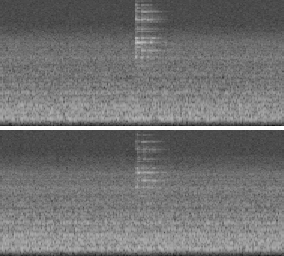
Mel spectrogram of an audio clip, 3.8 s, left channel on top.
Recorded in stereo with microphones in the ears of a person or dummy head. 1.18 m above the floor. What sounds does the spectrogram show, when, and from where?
1.8 s cutlery clinking: 30° left (ahead or behind), 8.5 m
